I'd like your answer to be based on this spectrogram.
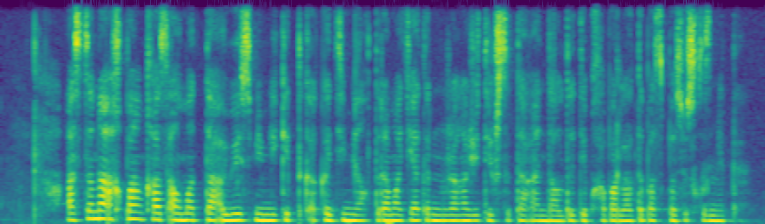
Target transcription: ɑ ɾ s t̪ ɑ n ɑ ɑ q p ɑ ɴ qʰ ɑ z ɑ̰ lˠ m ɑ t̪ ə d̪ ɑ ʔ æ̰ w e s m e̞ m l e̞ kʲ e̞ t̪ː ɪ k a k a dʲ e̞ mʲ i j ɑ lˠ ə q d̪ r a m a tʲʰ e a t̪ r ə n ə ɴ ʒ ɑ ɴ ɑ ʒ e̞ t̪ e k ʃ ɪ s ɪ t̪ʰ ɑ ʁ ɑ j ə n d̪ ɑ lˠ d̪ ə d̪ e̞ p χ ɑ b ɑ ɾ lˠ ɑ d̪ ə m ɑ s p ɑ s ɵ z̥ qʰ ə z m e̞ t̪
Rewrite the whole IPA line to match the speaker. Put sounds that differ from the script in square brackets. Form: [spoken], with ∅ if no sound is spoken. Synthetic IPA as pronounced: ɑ [∅] s t̪ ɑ n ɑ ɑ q p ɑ ɴ qʰ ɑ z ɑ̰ lˠ m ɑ t̪ ə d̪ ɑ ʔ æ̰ w e s m e̞ m l e̞ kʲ e̞ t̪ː ɪ k a k a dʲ e̞ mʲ i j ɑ lˠ ə q d̪ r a m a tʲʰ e a t̪ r ə n ə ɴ ʒ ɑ ɴ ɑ ʒ e̞ t̪ e k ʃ ɪ s ɪ t̪ʰ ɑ ʁ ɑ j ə n d̪ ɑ lˠ d̪ ə d̪ e̞ p χ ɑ b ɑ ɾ lˠ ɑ d̪ ə [b] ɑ s p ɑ s ɵ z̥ qʰ ə z m e̞ t̪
